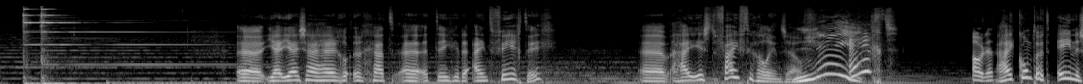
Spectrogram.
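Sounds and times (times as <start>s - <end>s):
small metallic hand bell being struck: 0.2s - 2.7s
speech: 2.4s - 5.6s, 6.4s - 9.0s, 9.7s - 10.8s.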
